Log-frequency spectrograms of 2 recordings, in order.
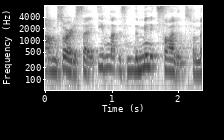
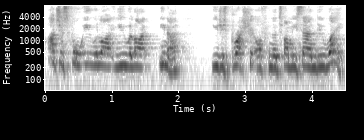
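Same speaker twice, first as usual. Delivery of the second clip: higher, lightly done Essex bloke; Essex accent; 6 semitones higher than usual. Retold or imitated. Builder friend saying he seemed fine, light Essex accent. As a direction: imitate the Essex friend, half-hearted. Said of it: "you can tell he's from Essex".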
